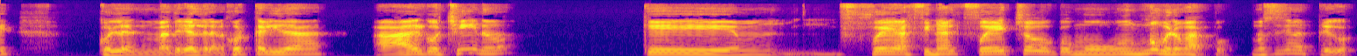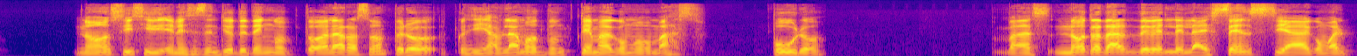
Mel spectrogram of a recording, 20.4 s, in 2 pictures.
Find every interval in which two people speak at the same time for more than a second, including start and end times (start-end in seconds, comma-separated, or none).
none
